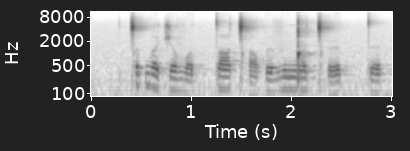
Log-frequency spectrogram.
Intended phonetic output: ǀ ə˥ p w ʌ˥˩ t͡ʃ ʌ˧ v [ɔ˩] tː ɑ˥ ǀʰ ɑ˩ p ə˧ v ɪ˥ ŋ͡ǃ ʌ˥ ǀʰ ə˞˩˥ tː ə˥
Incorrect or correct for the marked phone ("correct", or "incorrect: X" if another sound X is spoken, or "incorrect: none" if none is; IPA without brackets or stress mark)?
correct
